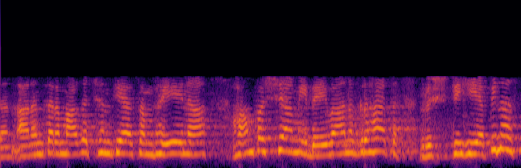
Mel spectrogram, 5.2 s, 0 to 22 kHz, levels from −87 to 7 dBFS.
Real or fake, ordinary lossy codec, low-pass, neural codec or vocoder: fake; AAC, 16 kbps; 7.2 kHz; vocoder, 44.1 kHz, 128 mel bands every 256 samples, BigVGAN v2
